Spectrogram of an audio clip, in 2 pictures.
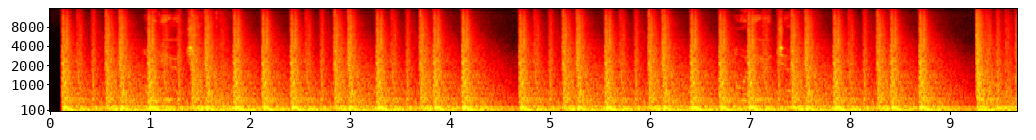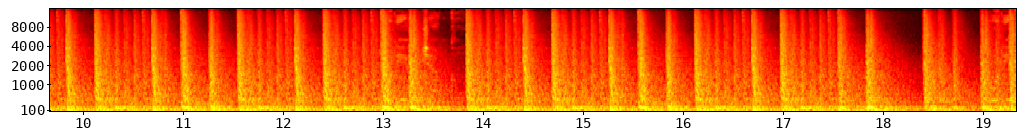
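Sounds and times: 
massive taiko drum ensemble: 0.1s - 19.3s.

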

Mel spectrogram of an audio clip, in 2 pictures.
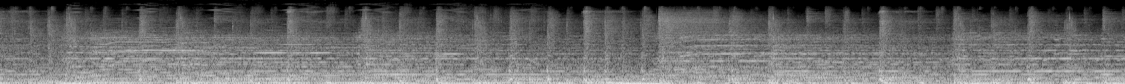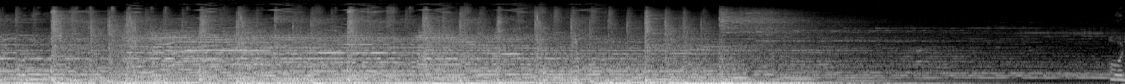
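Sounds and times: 
cinematic indie rock ambience: 0.0s - 20.8s.

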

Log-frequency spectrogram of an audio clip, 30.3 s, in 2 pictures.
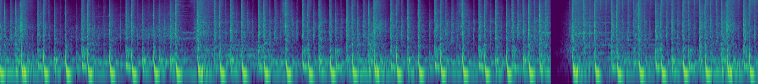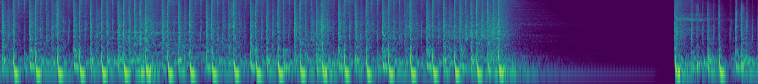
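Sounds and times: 
jungle drums music kit drumming: 0.0s - 25.9s, 28.6s - 30.3s.

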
